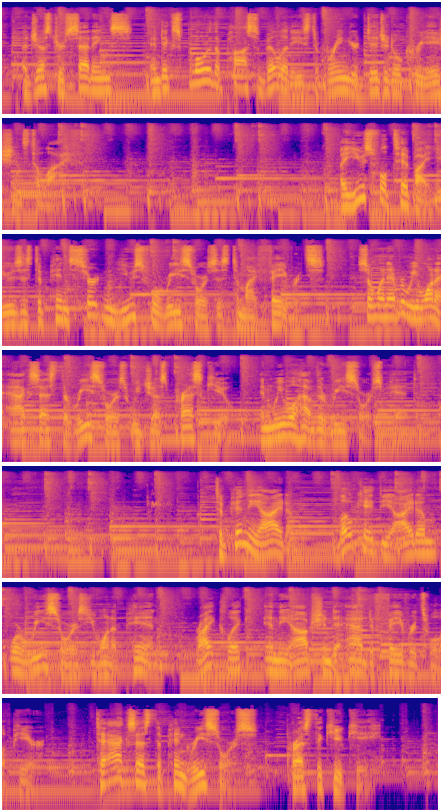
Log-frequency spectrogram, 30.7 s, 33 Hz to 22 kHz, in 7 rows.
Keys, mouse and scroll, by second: 0.0 click, 0.4 ctrl+z, 0.7 click, 1.5 ctrl+z, 1.6 ctrl+z, 1.9 click, 2.6 ctrl+z, 2.9 click, 3.4 KP_1, 3.6 click, 4.3 ctrl+z, 4.5 click, 5.1 ctrl+z, 5.4 click, 6.0 ctrl+z, 6.3 click, 6.9 ctrl+z, 7.2 Escape, 10.5 Tab, 13.2-16.3 drag, 27.4 q.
